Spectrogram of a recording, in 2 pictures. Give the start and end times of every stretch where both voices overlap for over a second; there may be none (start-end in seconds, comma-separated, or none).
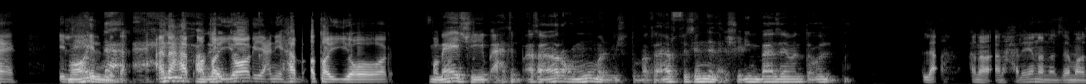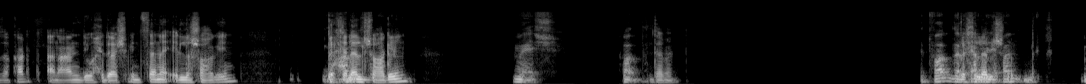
0.7-2.7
